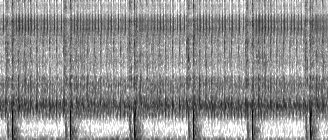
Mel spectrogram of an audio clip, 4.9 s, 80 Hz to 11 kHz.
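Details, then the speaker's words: M17 tiny Chinese 4-stroke gas hit-and-miss model engine after reducing play with superglue; crisp single clicks about once a second, evenly spaced, as it fires slowly on a slow hit-and-miss cycle and runs normally. "I mean jeez I've actually even surprised myself that's just running so beautifully let's zoom out you hear that beautiful little clicking noise"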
